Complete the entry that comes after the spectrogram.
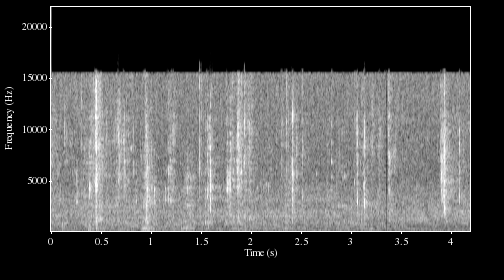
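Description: Close-up chewing and crunching of crispy fried food, heard as irregular short crackles and clicks, over a steady low hum.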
